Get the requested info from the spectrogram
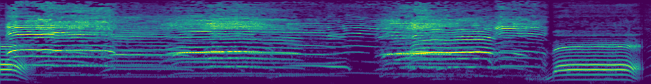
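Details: Young lambs gathered by Mongolian nomads in spring, shivering in the cold and listening for their mothers, cry out together: overlapping drawn-out bleats, then a sharper, separate bleat near the end.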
